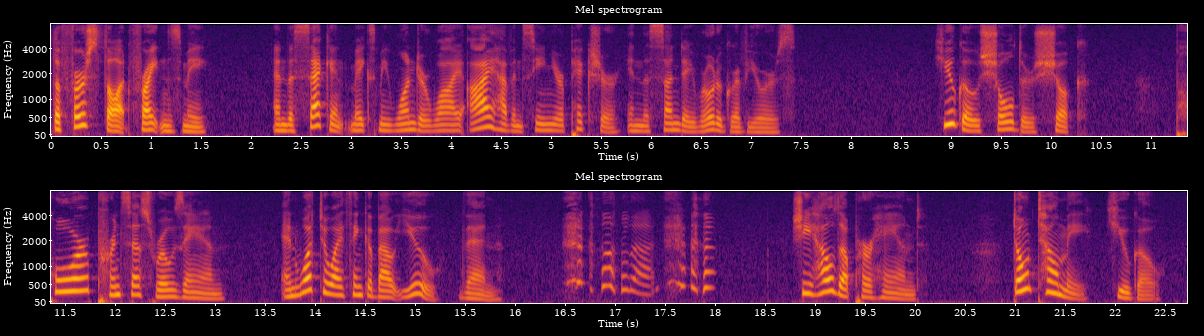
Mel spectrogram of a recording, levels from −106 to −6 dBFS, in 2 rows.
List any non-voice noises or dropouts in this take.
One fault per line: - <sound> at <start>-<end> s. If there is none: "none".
- laugh at 16.5-18.0 s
